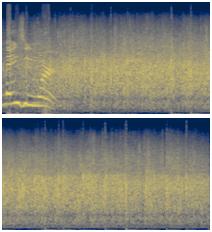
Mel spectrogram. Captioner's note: applause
